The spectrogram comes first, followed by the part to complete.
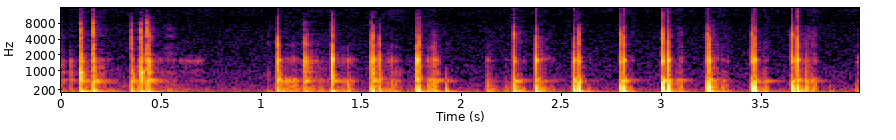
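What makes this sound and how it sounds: Fingertips tap directly on the two small cylindrical metal microphone capsules of a handheld recorder. Fifteen short, dull, thumping taps land in an uneven rhythm, with a brief pause after the first few. Each tap is heavy in the lows and dies away almost instantly.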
